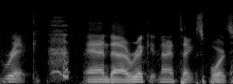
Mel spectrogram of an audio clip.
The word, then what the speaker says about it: Rick: That's with an R. Rhymes with Nick, but it's Rick.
